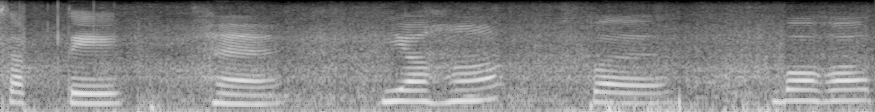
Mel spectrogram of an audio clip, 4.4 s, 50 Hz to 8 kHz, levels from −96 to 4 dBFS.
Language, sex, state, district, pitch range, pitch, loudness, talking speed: Hindi, female, Chandigarh, Chandigarh, 215-265 Hz, 255 Hz, -14 LUFS, 70 wpm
